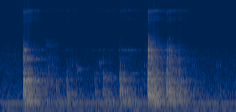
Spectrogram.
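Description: Two clatters of kitchen pots or utensils, about a second apart, each dying away quickly.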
